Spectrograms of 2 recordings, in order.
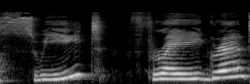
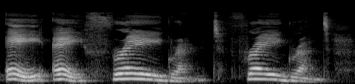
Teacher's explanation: percebe que esse som da primeira letra A é o A aberto, ok? A, fragrant, fragrant.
